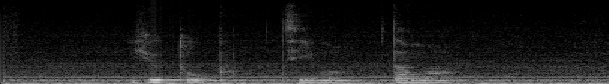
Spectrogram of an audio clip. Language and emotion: Russian, neutral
